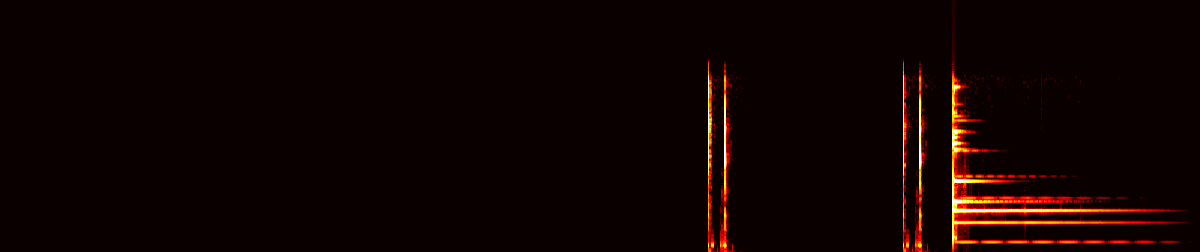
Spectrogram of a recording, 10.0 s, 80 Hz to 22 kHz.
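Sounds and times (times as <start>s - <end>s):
bright bell ding: 8.0s - 10.0s.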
